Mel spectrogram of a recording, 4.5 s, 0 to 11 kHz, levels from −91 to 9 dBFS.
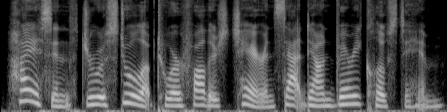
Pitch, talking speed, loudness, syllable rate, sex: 205 Hz, 215 wpm, -18 LUFS, 4.5 syllables/s, female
